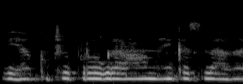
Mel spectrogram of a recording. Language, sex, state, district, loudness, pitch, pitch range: Chhattisgarhi, female, Chhattisgarh, Jashpur, -30 LUFS, 260 Hz, 255-265 Hz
